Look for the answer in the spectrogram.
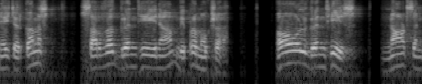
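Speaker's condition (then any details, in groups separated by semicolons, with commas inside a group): No condition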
